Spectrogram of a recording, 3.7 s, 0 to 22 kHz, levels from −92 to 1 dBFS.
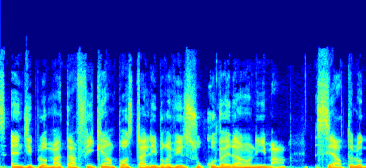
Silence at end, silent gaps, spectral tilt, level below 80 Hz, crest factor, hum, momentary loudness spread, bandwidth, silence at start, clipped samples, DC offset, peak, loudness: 0 s; none; -5 dB/octave; -42 dBFS; 14 dB; none; 5 LU; 15.5 kHz; 0 s; under 0.1%; under 0.1%; -12 dBFS; -26 LUFS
